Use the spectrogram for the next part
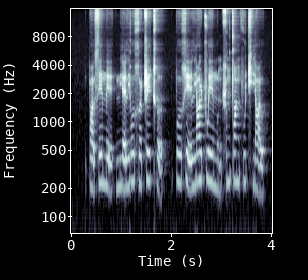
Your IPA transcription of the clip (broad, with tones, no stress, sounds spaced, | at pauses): p ɑ̰˨˩ ʊ̯ s e˥˨ ɪ̯ m ḛ˨˩ ɪ̯ | m j ɛ̰˨˩ l j o˥˨ ʊ̯ x ɤ˨˦ ʈ͡ʂ e˦ ɪ̯ kʰ ɤ̰˨˩ | p o˨˦ ʊ̯ x ḛ˨˩ ɪ̯ l j ɑ˦ ʊ̯ ʈ͡ʂ w e˥˨ ɪ̯ m ʊ̰˨˩ ŋ ʂ ʊ˥˨ ŋ t̪ ɑ˥˨ ŋ f u˦ t͡ɕʰ j ɑ̰˨˩ ʊ̯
